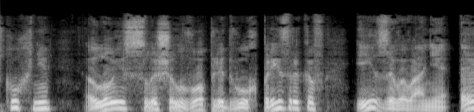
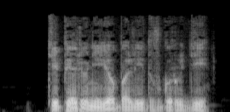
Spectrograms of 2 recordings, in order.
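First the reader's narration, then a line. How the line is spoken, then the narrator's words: Quiet. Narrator (Russian): сказал Джуд тихо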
